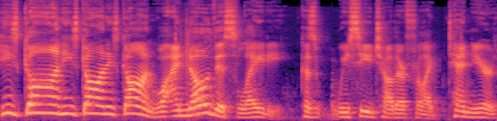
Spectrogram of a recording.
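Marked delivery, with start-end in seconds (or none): 0.0-1.6 very high, loud, shrieking scream. Retelling a lady at her horse trailer calling for help: imitating someone screaming. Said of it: "She's screaming".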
